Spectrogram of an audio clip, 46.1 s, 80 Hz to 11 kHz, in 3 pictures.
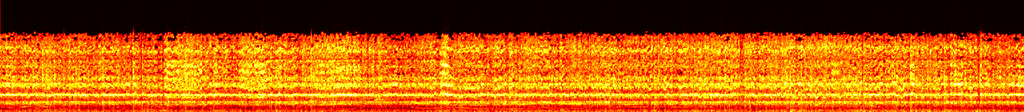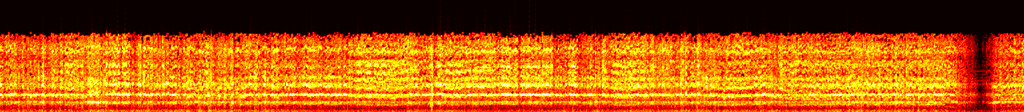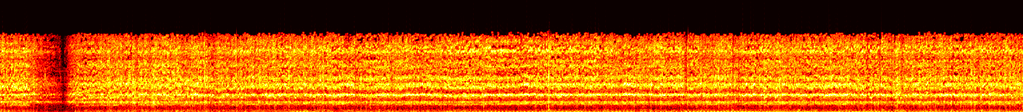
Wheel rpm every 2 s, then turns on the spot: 230, 220, 230, 230, 230, 230, 230, 230, 230, 230, 230, 230, 220, 210, 160, 90, 180, 220, 230, 230, 230, 230, 230.
none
